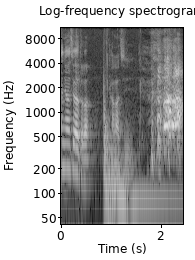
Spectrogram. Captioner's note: cool tone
